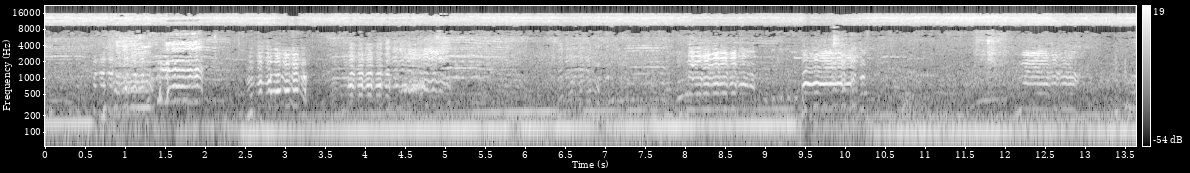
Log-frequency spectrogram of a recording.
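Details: Boer goats with their kids: overlapping bleats, some loud and quavering, others short and higher, coming every second or two from several animals over a constant low droning hum.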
